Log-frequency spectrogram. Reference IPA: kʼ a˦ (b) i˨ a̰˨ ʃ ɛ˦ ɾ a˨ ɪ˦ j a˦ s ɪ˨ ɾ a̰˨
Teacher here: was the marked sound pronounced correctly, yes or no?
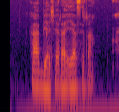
yes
